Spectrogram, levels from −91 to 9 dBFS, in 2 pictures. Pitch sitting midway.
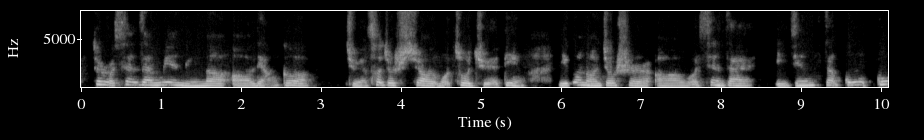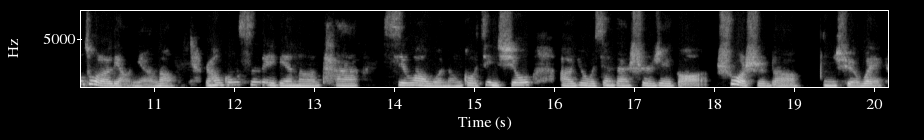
No: high, 215 Hz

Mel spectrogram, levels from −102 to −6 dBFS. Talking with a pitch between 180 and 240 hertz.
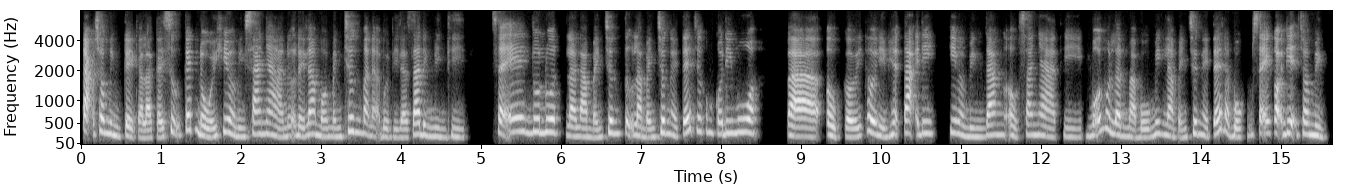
Yes: high, 225 Hz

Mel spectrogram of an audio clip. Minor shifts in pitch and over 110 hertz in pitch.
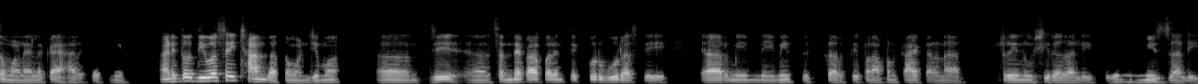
No: narrow, 2.2 semitones; low, 105 Hz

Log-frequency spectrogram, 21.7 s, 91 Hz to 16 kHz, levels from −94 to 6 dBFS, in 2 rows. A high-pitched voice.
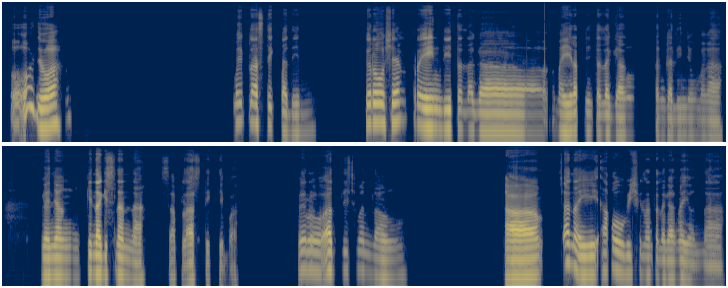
No: low, 135 Hz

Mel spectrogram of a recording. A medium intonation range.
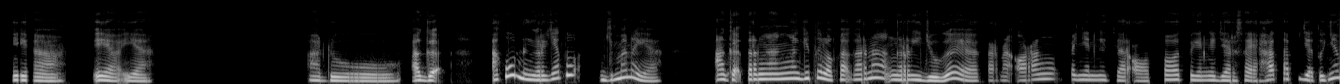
Yes: average, 4.8 semitones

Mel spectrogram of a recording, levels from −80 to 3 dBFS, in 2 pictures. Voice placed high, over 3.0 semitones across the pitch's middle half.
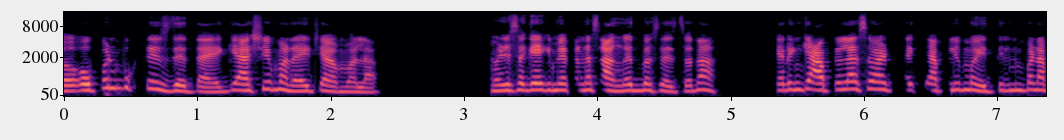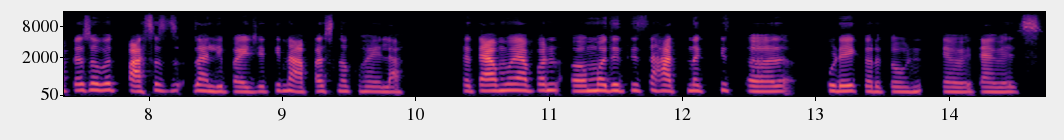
Yes: very high, 250 Hz; average, 3.6 semitones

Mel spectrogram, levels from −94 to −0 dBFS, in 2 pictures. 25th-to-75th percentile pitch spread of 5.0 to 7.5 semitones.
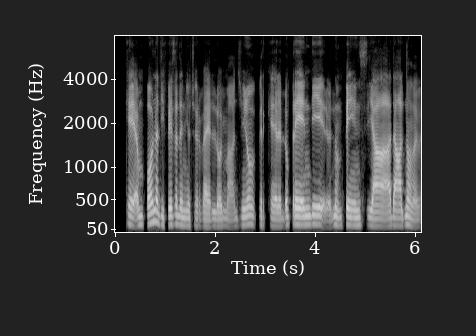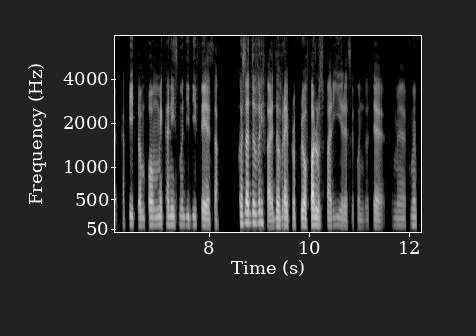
No: average, 2.8 semitones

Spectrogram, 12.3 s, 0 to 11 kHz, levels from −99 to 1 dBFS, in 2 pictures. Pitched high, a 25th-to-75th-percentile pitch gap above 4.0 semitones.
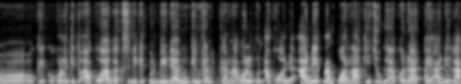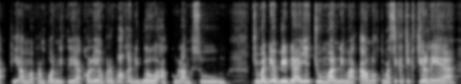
Yes: high, 200 Hz; average, 4.9 semitones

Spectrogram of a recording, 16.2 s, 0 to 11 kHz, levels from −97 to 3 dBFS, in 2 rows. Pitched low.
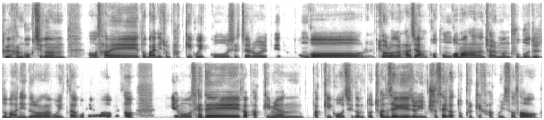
Yes: low, 115 Hz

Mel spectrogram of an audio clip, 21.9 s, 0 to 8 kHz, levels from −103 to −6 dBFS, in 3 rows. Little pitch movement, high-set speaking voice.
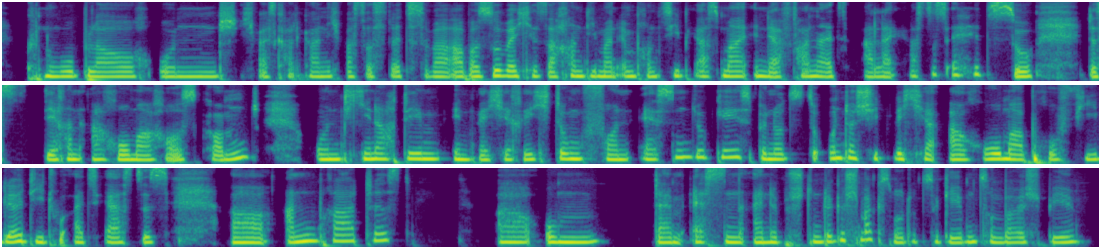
Yes: narrow, 2.1 semitones; high, 195 Hz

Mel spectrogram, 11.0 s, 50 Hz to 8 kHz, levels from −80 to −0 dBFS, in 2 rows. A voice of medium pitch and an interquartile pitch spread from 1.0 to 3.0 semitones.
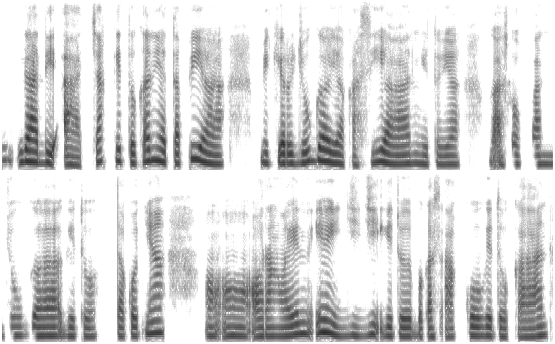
Yes: medium, 165 Hz; narrow, 2.6 semitones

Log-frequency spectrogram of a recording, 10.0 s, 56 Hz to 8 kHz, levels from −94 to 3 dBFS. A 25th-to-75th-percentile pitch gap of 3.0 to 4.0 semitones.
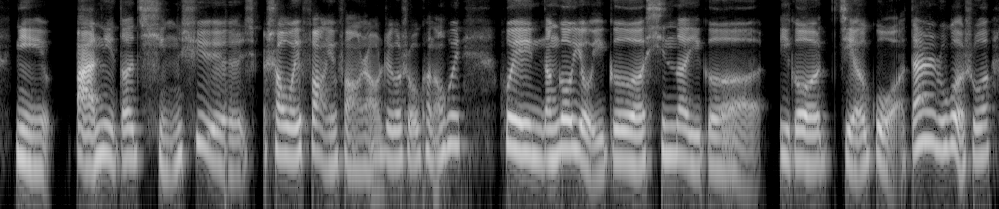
Yes: average, 3.4 semitones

